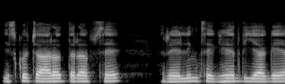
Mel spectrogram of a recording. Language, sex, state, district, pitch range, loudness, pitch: Hindi, male, Jharkhand, Garhwa, 140-145 Hz, -17 LUFS, 140 Hz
